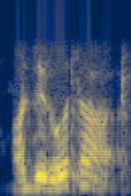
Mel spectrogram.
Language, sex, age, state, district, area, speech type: Nepali, male, 18-30, West Bengal, Darjeeling, rural, conversation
